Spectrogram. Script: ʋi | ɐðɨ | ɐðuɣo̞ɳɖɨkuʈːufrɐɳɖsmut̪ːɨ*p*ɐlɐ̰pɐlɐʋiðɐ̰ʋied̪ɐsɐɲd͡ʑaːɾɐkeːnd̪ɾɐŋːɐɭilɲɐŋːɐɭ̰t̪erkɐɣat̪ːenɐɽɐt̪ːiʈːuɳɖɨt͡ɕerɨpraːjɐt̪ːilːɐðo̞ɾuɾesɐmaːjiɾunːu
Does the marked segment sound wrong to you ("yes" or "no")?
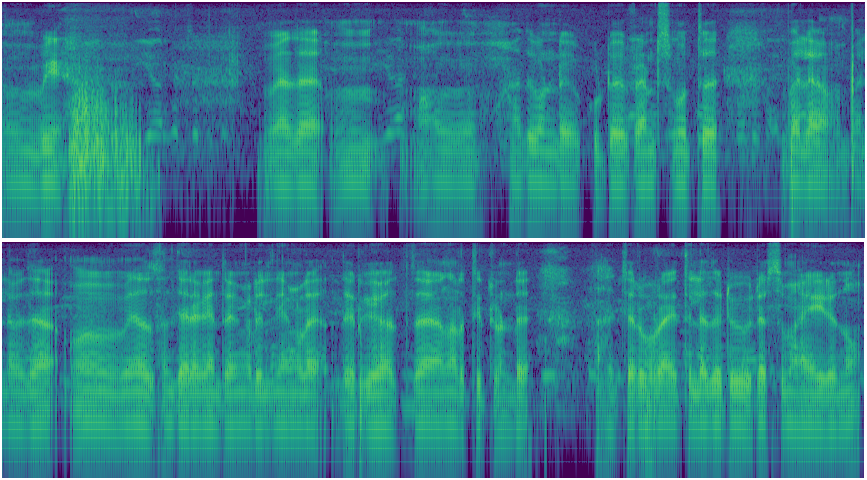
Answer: no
